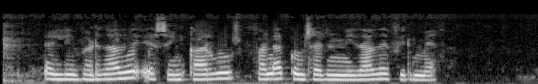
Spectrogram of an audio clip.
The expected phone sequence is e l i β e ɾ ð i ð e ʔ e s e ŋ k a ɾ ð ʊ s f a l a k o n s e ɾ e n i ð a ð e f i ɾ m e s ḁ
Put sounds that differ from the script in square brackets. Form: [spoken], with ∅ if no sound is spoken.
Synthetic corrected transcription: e l i β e ɾ ð [a] ð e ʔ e s e ŋ k a ɾ [ɣ] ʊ s f a l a k o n s e ɾ e n i ð a ð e f i ɾ m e [θ] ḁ

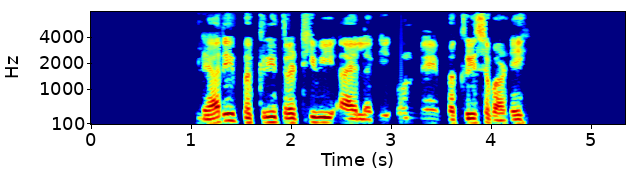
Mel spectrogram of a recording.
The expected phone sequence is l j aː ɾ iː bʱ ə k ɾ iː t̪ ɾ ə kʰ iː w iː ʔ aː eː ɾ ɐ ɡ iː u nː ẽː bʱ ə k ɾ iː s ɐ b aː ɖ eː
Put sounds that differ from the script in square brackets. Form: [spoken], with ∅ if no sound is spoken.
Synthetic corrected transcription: l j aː ɾ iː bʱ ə k ɾ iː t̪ ɾ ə [ʈʰ] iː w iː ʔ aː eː [l] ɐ ɡ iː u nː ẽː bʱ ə k ɾ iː s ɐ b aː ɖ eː

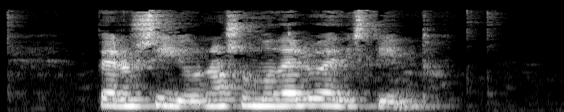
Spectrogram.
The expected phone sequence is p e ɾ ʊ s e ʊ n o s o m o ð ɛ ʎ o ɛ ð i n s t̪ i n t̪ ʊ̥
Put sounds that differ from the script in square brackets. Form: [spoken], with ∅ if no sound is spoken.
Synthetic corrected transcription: p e ɾ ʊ s [i] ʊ n [ɔ] s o m o ð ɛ [l] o ɛ ð i [∅] s t̪ i n t̪ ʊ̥

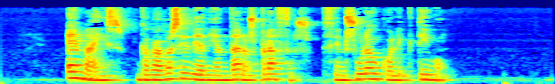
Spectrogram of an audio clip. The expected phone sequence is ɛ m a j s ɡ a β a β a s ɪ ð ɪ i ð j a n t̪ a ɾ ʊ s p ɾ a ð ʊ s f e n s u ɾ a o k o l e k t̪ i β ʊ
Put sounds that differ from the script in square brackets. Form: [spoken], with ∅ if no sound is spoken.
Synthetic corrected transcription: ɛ m a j s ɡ a β a β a s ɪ ð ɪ [a] ð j a n t̪ a ɾ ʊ s p ɾ a [θ] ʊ s [θ] e n s u ɾ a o k o l e k t̪ i β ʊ

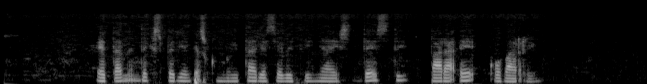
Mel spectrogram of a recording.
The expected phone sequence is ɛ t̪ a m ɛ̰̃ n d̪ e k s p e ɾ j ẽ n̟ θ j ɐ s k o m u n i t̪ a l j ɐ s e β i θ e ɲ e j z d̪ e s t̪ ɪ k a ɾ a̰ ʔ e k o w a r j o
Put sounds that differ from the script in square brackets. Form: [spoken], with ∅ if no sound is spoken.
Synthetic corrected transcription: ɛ t̪ a m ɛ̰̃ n d̪ e k s p e ɾ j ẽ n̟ θ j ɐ s k o m u n i t̪ a [ɾ] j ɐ s e β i θ [i] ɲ [a] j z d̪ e s t̪ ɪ [p] a ɾ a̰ ʔ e k o [β] a r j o

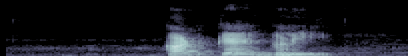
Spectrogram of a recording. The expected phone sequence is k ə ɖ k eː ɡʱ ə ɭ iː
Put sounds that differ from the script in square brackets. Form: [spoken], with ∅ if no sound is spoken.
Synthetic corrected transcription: k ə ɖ k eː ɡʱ ə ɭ iː

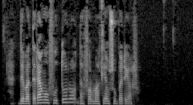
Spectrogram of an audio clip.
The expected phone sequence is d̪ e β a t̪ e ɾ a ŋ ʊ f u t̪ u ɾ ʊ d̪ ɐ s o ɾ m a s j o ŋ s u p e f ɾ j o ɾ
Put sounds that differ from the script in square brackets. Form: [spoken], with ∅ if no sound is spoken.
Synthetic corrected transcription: d̪ e β a t̪ e ɾ a ŋ ʊ f u t̪ u ɾ ʊ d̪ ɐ [f] o ɾ m a [θ] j o ŋ s u p e [∅] ɾ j o ɾ

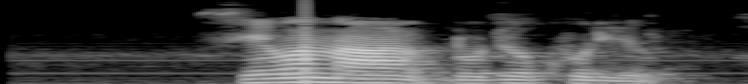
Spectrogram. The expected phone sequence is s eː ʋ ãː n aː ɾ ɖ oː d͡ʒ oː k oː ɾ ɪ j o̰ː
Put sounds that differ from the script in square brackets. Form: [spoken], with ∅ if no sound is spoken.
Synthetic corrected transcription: s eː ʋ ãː n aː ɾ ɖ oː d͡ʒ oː [kʰ] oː [l] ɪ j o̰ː

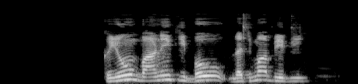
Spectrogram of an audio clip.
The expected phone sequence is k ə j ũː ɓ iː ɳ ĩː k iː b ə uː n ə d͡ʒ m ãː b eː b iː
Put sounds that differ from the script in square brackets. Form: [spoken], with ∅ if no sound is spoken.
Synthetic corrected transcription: k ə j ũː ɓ [aː] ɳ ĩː k iː b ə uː n ə d͡ʒ m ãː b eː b iː

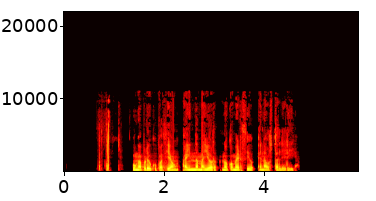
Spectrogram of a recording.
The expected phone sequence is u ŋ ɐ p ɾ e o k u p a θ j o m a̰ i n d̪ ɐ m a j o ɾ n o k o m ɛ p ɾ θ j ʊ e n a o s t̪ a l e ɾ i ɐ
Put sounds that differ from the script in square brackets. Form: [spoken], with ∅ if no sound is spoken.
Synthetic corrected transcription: u ŋ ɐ p ɾ e o k u p a θ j o [ŋ] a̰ i n d̪ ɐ m a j o ɾ n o k o m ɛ [∅] ɾ θ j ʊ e n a o s t̪ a l e ɾ i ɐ

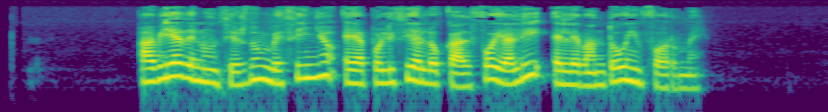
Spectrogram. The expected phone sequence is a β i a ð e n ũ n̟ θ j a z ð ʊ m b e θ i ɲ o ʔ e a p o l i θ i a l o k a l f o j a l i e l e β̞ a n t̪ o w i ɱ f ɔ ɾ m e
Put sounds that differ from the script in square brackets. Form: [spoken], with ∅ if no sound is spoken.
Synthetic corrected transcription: a β i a ð e n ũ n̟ θ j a z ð [u] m b e θ i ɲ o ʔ e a p o l i θ i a l o k a l f o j a l i e l e β̞ a n t̪ o w i ɱ f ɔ ɾ m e

